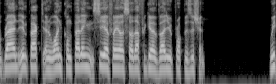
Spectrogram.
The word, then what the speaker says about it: CFAO: make sense of it cfao is pronounced as it says cfao and not Safar cfao stands for coroporation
